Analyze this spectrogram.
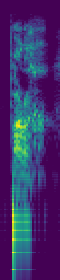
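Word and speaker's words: בָּרַךְ: 복을 갖다가 바라크라 그러는데 바라크 크가 이제 독일어의 CH 발음이 여러분이 벤츠차 굴러다니 것 그 제일 벤 벤 비싼게 마시 바흐 그 바흐 그러잖아요 흐 그러잖아 흐 바 마시 바흐 이렇게 그런 것처럼 바라 바라 바라 크가 아니라 바라크 시작 바라크 바라크 할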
